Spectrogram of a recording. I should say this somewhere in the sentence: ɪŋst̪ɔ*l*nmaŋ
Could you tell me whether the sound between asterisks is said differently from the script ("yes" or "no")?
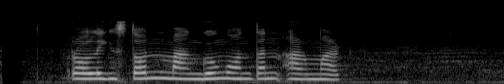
yes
